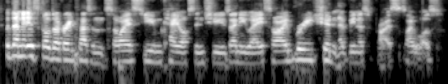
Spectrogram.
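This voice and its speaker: A woman's voice: fairly low pitch, fast, a bit bright. A woman in a casual live book discussion, rambling along in a wry, sweary way. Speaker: book readalong panellist.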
